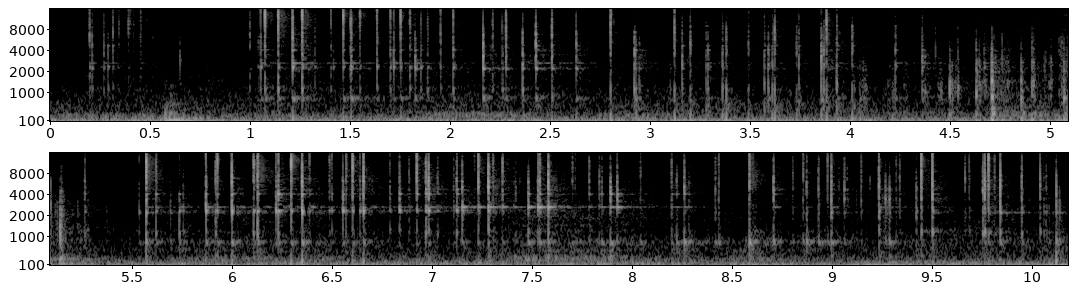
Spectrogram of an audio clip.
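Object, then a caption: Glass flower vase partly filled with water. Long manicured nails tap and scratch the sides of a tall, clear glass vase partly filled with water and holding red tulips. The sound is a quiet, steady stream of rapid, dry clicks with brief, bright glassy pings and soft scraping over a low background rumble.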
